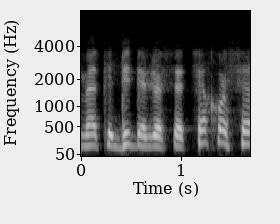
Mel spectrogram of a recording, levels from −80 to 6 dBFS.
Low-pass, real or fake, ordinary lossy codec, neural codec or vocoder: 7.2 kHz; fake; MP3, 48 kbps; autoencoder, 48 kHz, 32 numbers a frame, DAC-VAE, trained on Japanese speech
